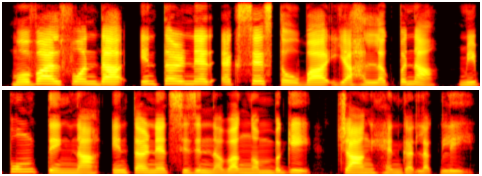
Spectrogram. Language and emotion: Manipuri, neutral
